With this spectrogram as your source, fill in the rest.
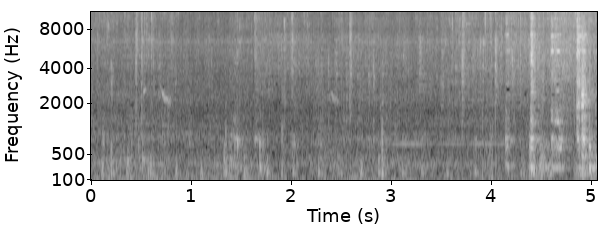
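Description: Chopped onion goes into hot oil in a pan for a ridge gourd (bira kaya) masala. Soft clatter and stirring build to a loud, close, bursting sizzle near the end.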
